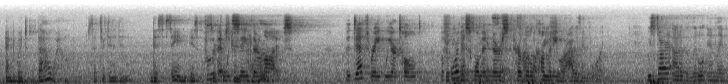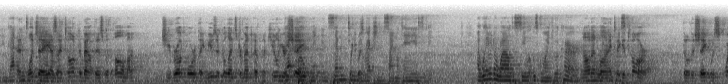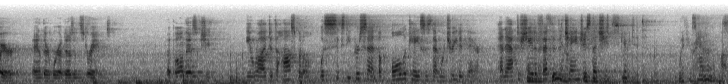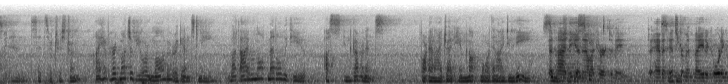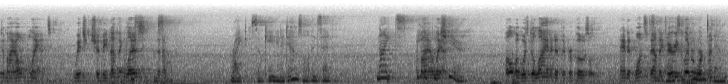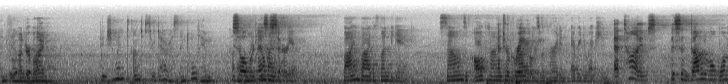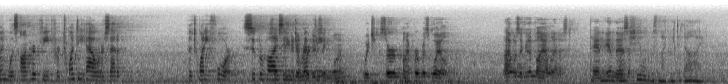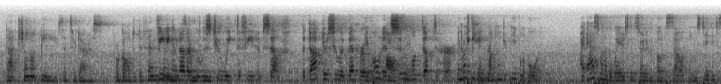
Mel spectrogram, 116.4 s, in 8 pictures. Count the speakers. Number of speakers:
4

